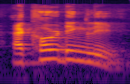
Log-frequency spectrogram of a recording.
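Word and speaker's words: accordingly: বিষয় লক্ষ্য রাখবে যে যদি ডাবল কনসোনেন্ট থাকে তো বাংলায় কিন্তু উচ্চারণ করার সময় আমরা ডাবল কনসোনেন্ট এর উচ্চারণটা লিখবো না ডাবল কনসোনেন্ট থাকলেও সেটার উচ্চারণ একটাই হয় যেমন এখানে আমাদের ডাবল সি আছে আমরা কিন্তু বাংলা উচ্চারণটা লক্ষ্য করো একর্ডিংলি বানানটা এখানে কিন্তু একটাই ক ব্যবহার করেছি মানে সি এর উচ্চারণ একবারই হয়েছে আমরা ডাবল কিন্তু করবো না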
